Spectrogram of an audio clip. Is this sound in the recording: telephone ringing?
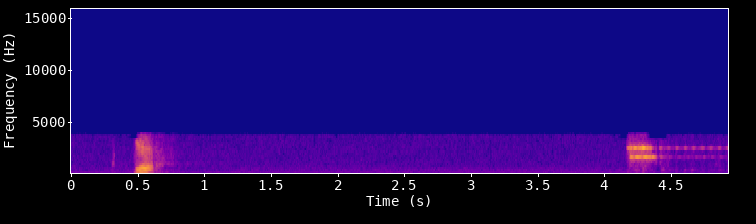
yes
